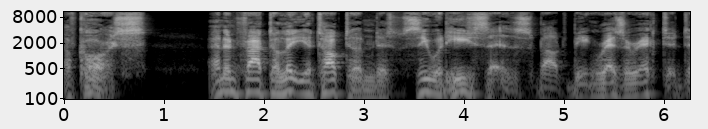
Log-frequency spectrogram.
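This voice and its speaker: A man puts on a raspy character voice. He keeps to a moderate pace. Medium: actual play.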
